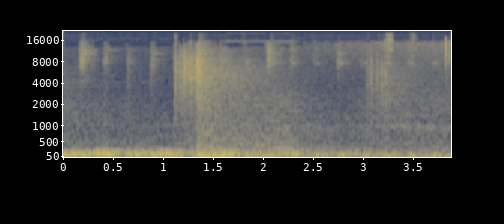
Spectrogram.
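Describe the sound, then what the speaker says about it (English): A blue firework launches in the Witch on the Holy Night game, a booming burst followed by a crackling rumble that fades over several seconds against a constant low background. "A blue firework launched into the air."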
